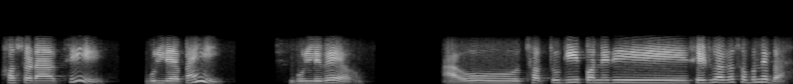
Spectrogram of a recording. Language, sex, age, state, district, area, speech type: Odia, female, 45-60, Odisha, Gajapati, rural, conversation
